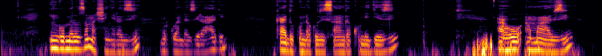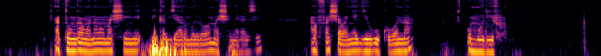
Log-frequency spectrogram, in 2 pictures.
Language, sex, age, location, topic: Kinyarwanda, male, 18-24, Musanze, government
